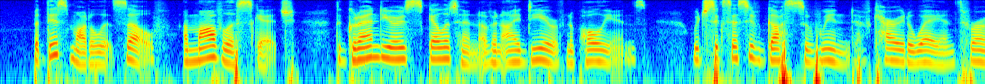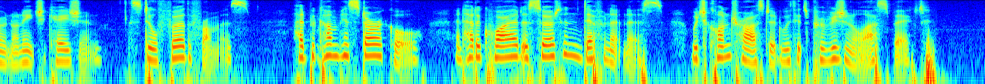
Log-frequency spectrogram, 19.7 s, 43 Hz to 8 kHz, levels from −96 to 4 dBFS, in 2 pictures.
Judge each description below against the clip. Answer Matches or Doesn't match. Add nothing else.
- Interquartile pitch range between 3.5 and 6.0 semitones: Matches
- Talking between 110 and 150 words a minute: Matches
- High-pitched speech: Matches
